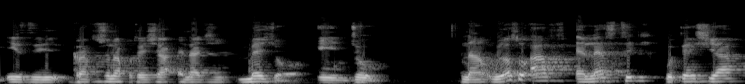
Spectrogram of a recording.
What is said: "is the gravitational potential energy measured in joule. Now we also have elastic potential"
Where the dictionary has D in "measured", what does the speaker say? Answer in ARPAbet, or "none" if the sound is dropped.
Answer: none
